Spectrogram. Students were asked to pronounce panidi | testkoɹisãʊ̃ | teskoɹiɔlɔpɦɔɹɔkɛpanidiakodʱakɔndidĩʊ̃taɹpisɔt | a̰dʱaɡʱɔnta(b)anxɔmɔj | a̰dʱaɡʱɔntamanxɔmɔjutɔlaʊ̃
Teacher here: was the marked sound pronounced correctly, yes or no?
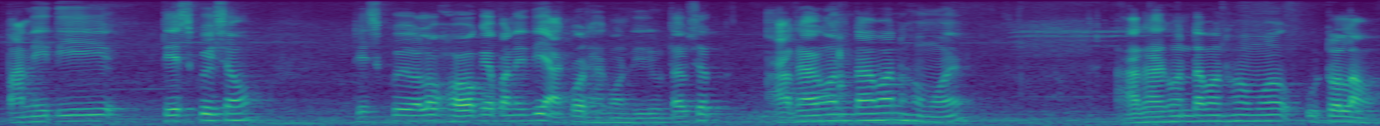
no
